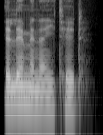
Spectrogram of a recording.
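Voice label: "eliminated", British English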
